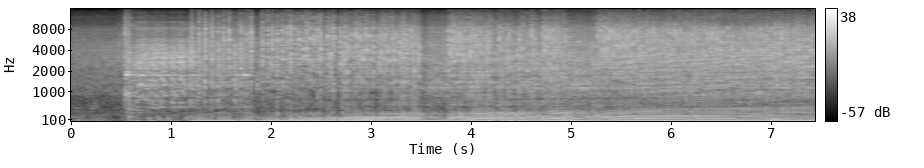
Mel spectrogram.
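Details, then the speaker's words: Original Renault 4CV engine (circa 1949-52, welded cracked block) reassembled after ~70 years in parts: brief crank, then the small four catches and settles into a steady, even run that keeps going; successful first start. "hell yeah successful perfecto well i think it's warm enough"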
